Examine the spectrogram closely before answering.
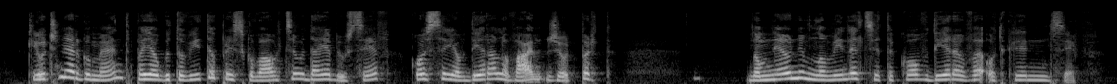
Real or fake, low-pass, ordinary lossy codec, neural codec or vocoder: real; 19.8 kHz; AAC, 32 kbps; none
